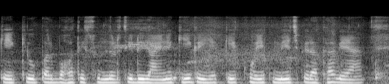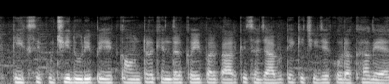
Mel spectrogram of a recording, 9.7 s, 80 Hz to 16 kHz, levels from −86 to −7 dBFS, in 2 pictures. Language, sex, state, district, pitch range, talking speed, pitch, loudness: Hindi, male, Uttar Pradesh, Budaun, 145-160 Hz, 210 wpm, 150 Hz, -17 LUFS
